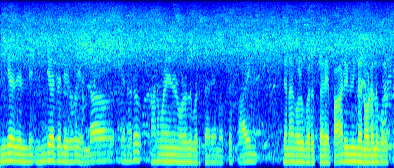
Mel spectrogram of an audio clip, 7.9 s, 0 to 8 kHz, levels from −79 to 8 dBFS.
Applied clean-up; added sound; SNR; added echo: none; Bird; 6 dB; none.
